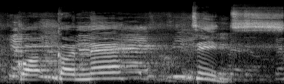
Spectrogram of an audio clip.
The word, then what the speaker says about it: connected: connected connected donc on emploie on ne prononce pas le e là de façon hasadeuse hein lorsque le verbe lui-même se termine par le son t comme dans connect ou bien il y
